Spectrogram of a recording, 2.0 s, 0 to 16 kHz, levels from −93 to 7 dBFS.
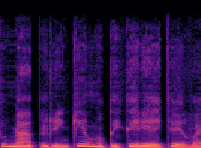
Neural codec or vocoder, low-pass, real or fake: codec, 32 kHz, 1.9 kbps, SNAC; 14.4 kHz; fake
